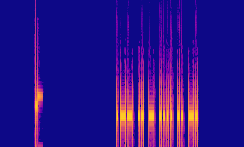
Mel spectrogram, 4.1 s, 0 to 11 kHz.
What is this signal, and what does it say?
Morse code, heard as a keyed tone, about 40 wpm, 700 Hz. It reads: WITHIN
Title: Top 501-750 Words 40wpm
